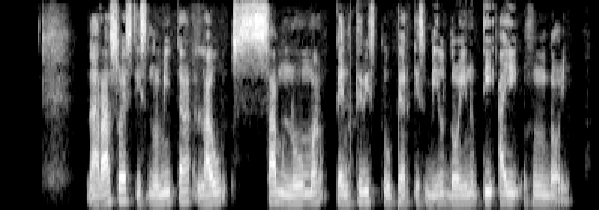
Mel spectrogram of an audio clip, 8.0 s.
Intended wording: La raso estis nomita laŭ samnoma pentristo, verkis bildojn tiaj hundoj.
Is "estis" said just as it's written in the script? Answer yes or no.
yes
